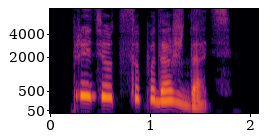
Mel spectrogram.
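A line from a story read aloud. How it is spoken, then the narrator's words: Cheerful, thin feminine voice. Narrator (Russian): бодро сказал Арман тонким женским голосом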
